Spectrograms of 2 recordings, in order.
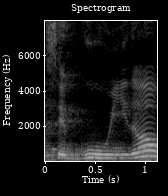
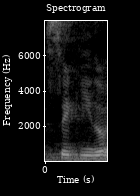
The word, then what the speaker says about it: seguido: Can you see the U is after the G, but we are not going to pronounce it like seguido. We say just seguido. In this case, U becomes silent.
